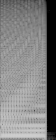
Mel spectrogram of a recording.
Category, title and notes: Sound effects > Experimental
from a collection of analog synth samples recorded in Reaper using multiple vintage Analog synths alongside analog delay, further processing via Reaper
